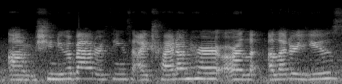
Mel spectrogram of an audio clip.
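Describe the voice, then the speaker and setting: Amid audible room echo and noticeable background noise, a woman speaks in a high, monotone, flat voice. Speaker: beauty vlogger. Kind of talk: haul video monologue. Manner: rambling, halting.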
